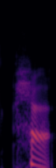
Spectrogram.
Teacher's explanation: Hak yang dia nafasnya lebih berbisik lembut. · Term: hak kecil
